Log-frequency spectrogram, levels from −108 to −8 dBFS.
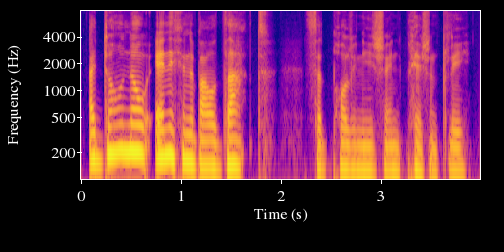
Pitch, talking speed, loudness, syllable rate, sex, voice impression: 145 Hz, 135 wpm, -21 LUFS, 5.3 syllables/s, male, masculine, adult-like, soft, slightly refreshing, friendly, reassuring, kind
